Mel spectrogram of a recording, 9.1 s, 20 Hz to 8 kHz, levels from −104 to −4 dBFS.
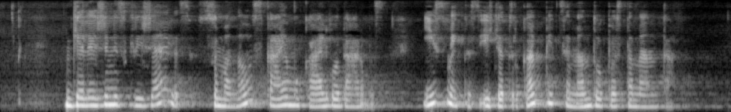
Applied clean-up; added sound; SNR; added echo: none; none; none; reverberation time 1.0 s.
